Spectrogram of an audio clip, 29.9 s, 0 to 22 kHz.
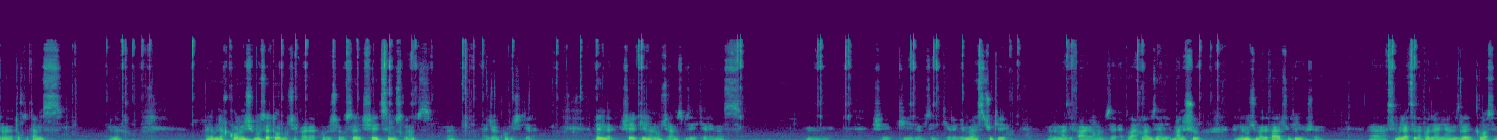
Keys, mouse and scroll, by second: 1.4 space, 2.1 middle click, 2.7 shift+middle click, 3.0 middle click, 4.1-4.5 scroll up 4, 4.6 middle click, 6.0 shift+middle click, 6.4-7.1 scroll down 3, 6.7 middle click, 7.2 shift+middle click, 8.7 middle click, 9.5 shift+middle click, 9.8-10.7 scroll up 5, 10.3 middle click, 11.4 scroll down 4, 11.6 shift+middle click, 12.1 scroll down 1, 12.8 click, 14.7 click, 16.9 click, 18.2 click, 19.3 middle click, 19.8-20.2 scroll up 2, 20.2 shift+middle click, 21.3 click, 22.8 click, 23.7 middle click, 24.2 shift+middle click, 27.8 click, 28.3 click, 29.2-29.9 scroll up 4.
